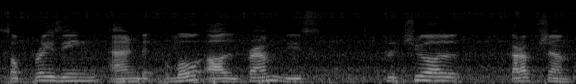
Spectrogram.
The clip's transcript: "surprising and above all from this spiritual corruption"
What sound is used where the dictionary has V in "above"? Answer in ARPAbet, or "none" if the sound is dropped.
none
